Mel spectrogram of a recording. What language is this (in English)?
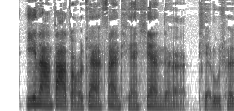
Chinese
